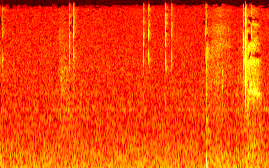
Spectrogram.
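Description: Quiet, sparse computer mouse clicks come through as a few isolated light ticks spread over several seconds, with one sharper click near the end and no voices.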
